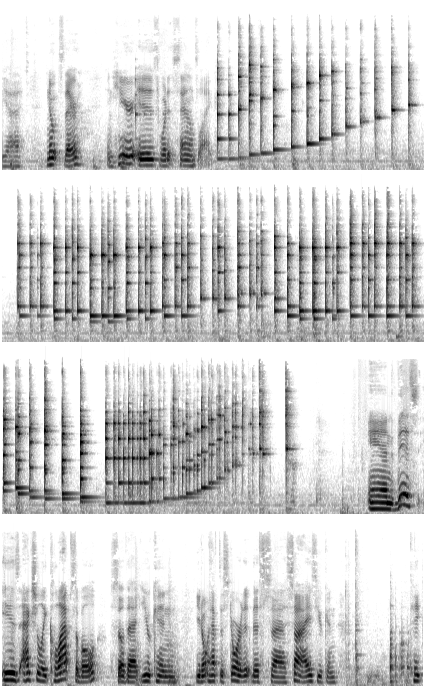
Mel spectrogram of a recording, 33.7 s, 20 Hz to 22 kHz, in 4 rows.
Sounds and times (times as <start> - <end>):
Marimba, xylophone: 4.3 - 22.8.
